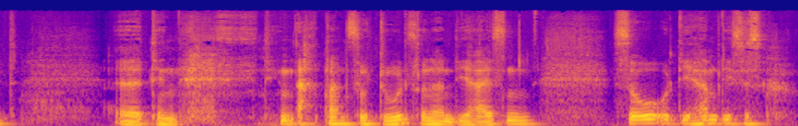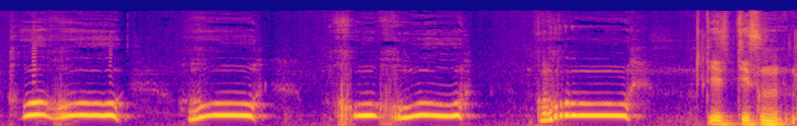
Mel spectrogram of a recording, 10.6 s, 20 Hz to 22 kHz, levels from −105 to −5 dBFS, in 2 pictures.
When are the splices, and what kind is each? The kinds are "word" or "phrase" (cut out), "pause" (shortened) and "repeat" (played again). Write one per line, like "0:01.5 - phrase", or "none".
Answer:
none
